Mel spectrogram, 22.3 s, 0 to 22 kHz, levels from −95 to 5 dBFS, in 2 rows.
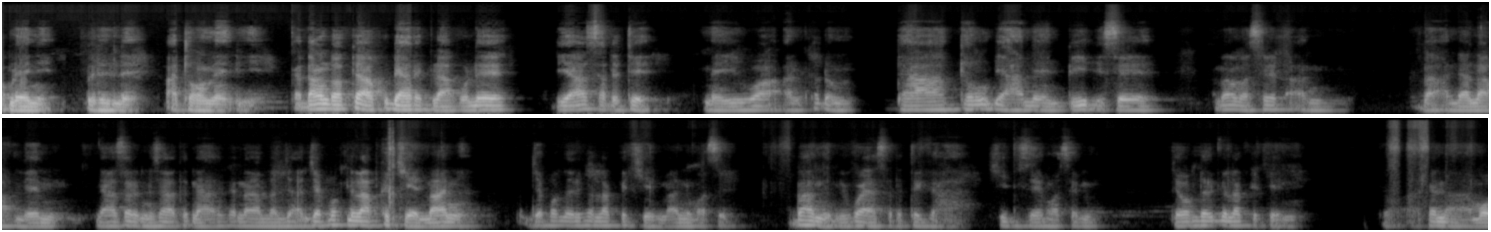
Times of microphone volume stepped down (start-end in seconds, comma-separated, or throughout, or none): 1.02, 2.04, 3.06, 4.08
